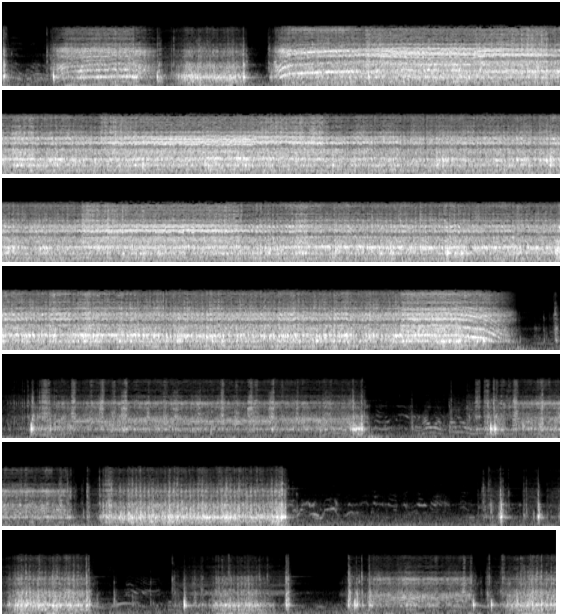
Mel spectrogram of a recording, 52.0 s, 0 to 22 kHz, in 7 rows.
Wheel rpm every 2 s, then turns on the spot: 40, 30, 140, 160, 160, 160, 160, 160, 160, 160, 160, 160, 160, 160, 80, 20, 30, 10, 20, 20, 20, 0, 10, 0, 10, 20.
38-42 44-46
